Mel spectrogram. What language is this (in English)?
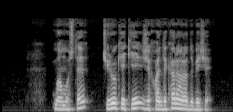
Kurdish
